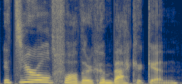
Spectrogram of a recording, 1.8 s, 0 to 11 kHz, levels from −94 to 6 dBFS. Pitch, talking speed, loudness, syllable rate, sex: 230 Hz, 230 wpm, -17 LUFS, 5.2 syllables/s, female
